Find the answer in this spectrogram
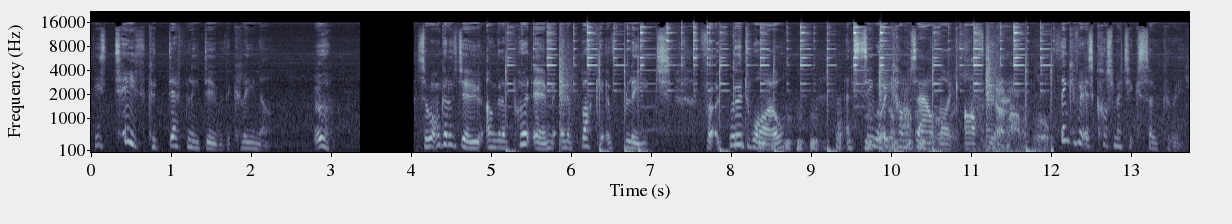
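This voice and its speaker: A woman's voice: lowish voice, big pitch swings, moderate pace, over loud music, poor audio. Woman, thirties, casual vlog, outdoors, camera mic, squeamish, self-amused. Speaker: vlogger. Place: back garden outdoors.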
